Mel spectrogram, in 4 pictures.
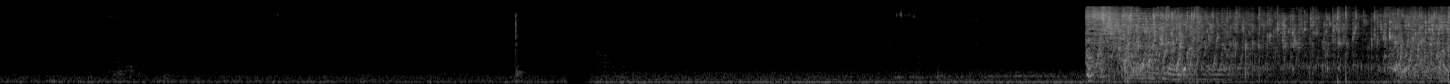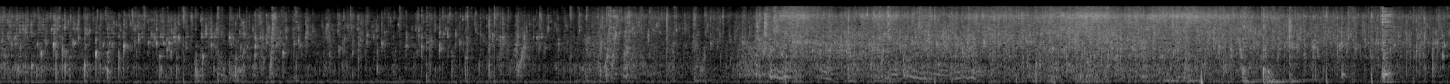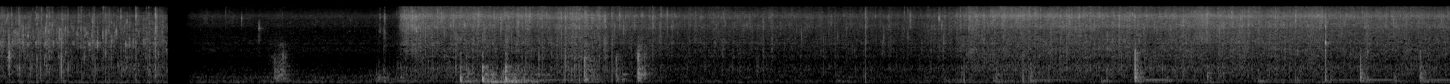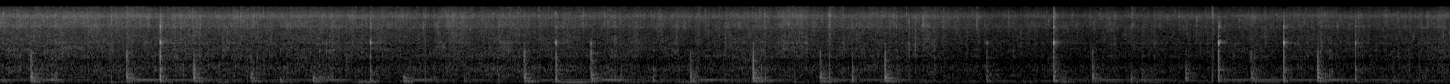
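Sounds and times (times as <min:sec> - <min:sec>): hot oil sizzling: 0:10.9 - 0:58.0
steel spoon scraping a pan: 0:38.4 - 0:58.0.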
